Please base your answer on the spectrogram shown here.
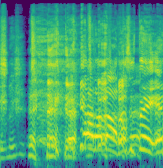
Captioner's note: all laughing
